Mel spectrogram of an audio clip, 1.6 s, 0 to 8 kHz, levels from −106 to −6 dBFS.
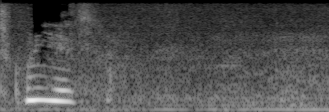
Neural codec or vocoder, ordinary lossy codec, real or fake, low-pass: vocoder, 44.1 kHz, 128 mel bands, Pupu-Vocoder; none; fake; 7.2 kHz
